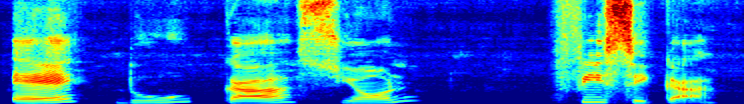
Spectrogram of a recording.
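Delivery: "educación" drawn out very slowly; slow, syllable by syllable. Shown as a demonstration. Teacher slowing down for students, drawn out. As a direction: break it down slowly for the class. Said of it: "Let me hear you say it".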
